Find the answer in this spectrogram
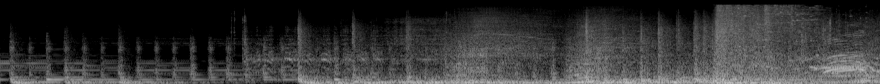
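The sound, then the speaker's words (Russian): A car crashing into a fence gives loud, dense crashing and shattering noise that runs steadily to the end, following an opening stretch of quieter, tonal sound. “Женщина села в машину и въехала в забор.”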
